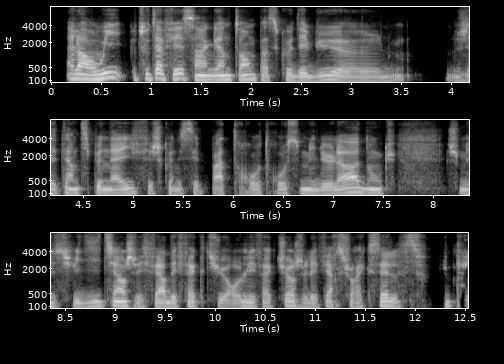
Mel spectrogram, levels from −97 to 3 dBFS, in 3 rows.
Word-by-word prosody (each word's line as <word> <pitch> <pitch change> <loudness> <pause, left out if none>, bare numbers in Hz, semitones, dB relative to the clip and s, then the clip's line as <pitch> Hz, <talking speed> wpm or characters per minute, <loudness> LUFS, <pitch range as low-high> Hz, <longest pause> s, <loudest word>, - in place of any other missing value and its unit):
Alors, 140 -3 +6
oui, 155 +6 +4
tout 140 +3 +5
à 150 -2 +6
fait, 145 +3 +3
c'est 140 -4 +7
un 115 -1 +6
gain 115 +1 +3
de - - +1
temps 125 +3 +1
parce 105 -4 -3
qu'au 110 - -4
début, 105 +3 0
heu, 95 -2 -4 0.7
j'étais 100 +2 -5
un 105 0 0
petit 105 - -7
peu 105 - -2
naïf 100 +5 -1
et - - -6
je - - +1
connaissais 95 -2 -6
pas - - -3
trop, 100 -1 -10
trop 100 0 -8
ce 100 - -3
milieu-là. 100 +5 +2
Donc 105 -4 -2 0.5
je - - -5
me 95 - -4
suis 100 +2 0
dit: 100 +5 -4
«Tiens, 115 +2 +4
je 115 -3 +7
vais - - -5
faire 100 +3 +1
des 100 -1 -1
factures, 85 0 -3
les 105 -1 -1
factures, 100 +4 -2
je 100 - -3
vais 95 - -3
les - - -5
faire 110 +4 -4
sur 100 -6 -2
Excel». 115 +3 -1
Sauf - - -6
que - - -7
pas - - -10
105 Hz, 235 wpm, -23 LUFS, 95-120 Hz, 0.7 s, c'est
